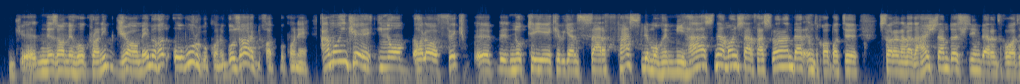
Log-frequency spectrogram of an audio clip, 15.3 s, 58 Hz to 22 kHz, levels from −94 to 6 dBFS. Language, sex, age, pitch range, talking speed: Persian, male, 50-69, 145-225 Hz, 135 wpm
